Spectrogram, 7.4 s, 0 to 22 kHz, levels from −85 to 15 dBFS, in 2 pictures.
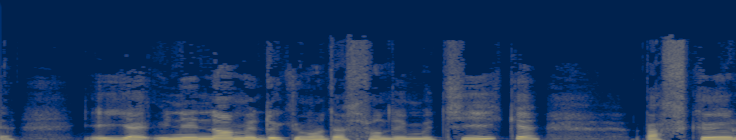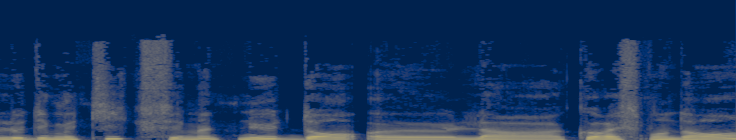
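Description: No technical faults can be heard anywhere in this recording.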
